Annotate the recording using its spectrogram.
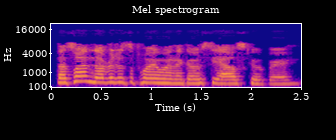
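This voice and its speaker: A woman with a high voice co-hosts a podcast. She talks with enthusiasm and swears freely. Her sound is dull and lo-fi. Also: quick pace, fairly bright tone. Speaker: podcast co-host. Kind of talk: casual podcast chat.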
